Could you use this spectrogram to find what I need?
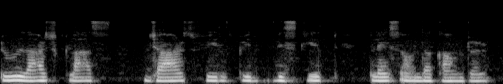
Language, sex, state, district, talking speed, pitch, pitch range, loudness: English, female, Arunachal Pradesh, Lower Dibang Valley, 130 wpm, 170 Hz, 165-175 Hz, -17 LUFS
